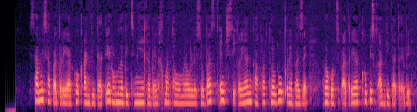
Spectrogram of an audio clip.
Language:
Georgian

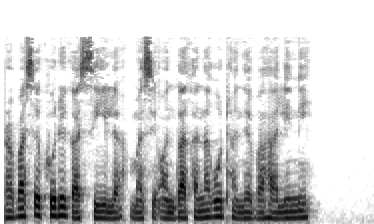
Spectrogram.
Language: Koti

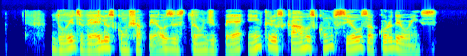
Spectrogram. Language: Portuguese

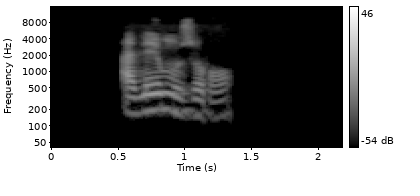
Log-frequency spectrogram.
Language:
Tem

